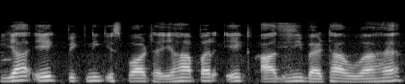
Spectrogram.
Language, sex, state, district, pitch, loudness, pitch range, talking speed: Hindi, male, Uttar Pradesh, Lucknow, 165 Hz, -18 LUFS, 140-170 Hz, 175 wpm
